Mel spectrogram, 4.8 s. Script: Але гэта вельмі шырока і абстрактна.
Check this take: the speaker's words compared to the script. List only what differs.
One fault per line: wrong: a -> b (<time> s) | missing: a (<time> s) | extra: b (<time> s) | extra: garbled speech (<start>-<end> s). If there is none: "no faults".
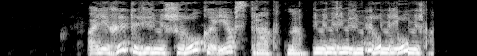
extra: garbled speech (3.1-4.3 s)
